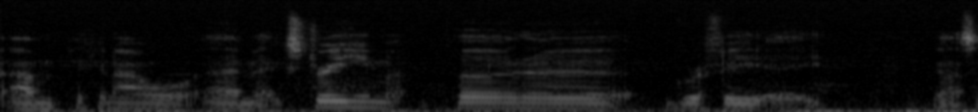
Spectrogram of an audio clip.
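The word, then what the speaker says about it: Pornograffitti: good stuff here I'm picking out um extreme por graffiti that's how you say it and um Cat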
